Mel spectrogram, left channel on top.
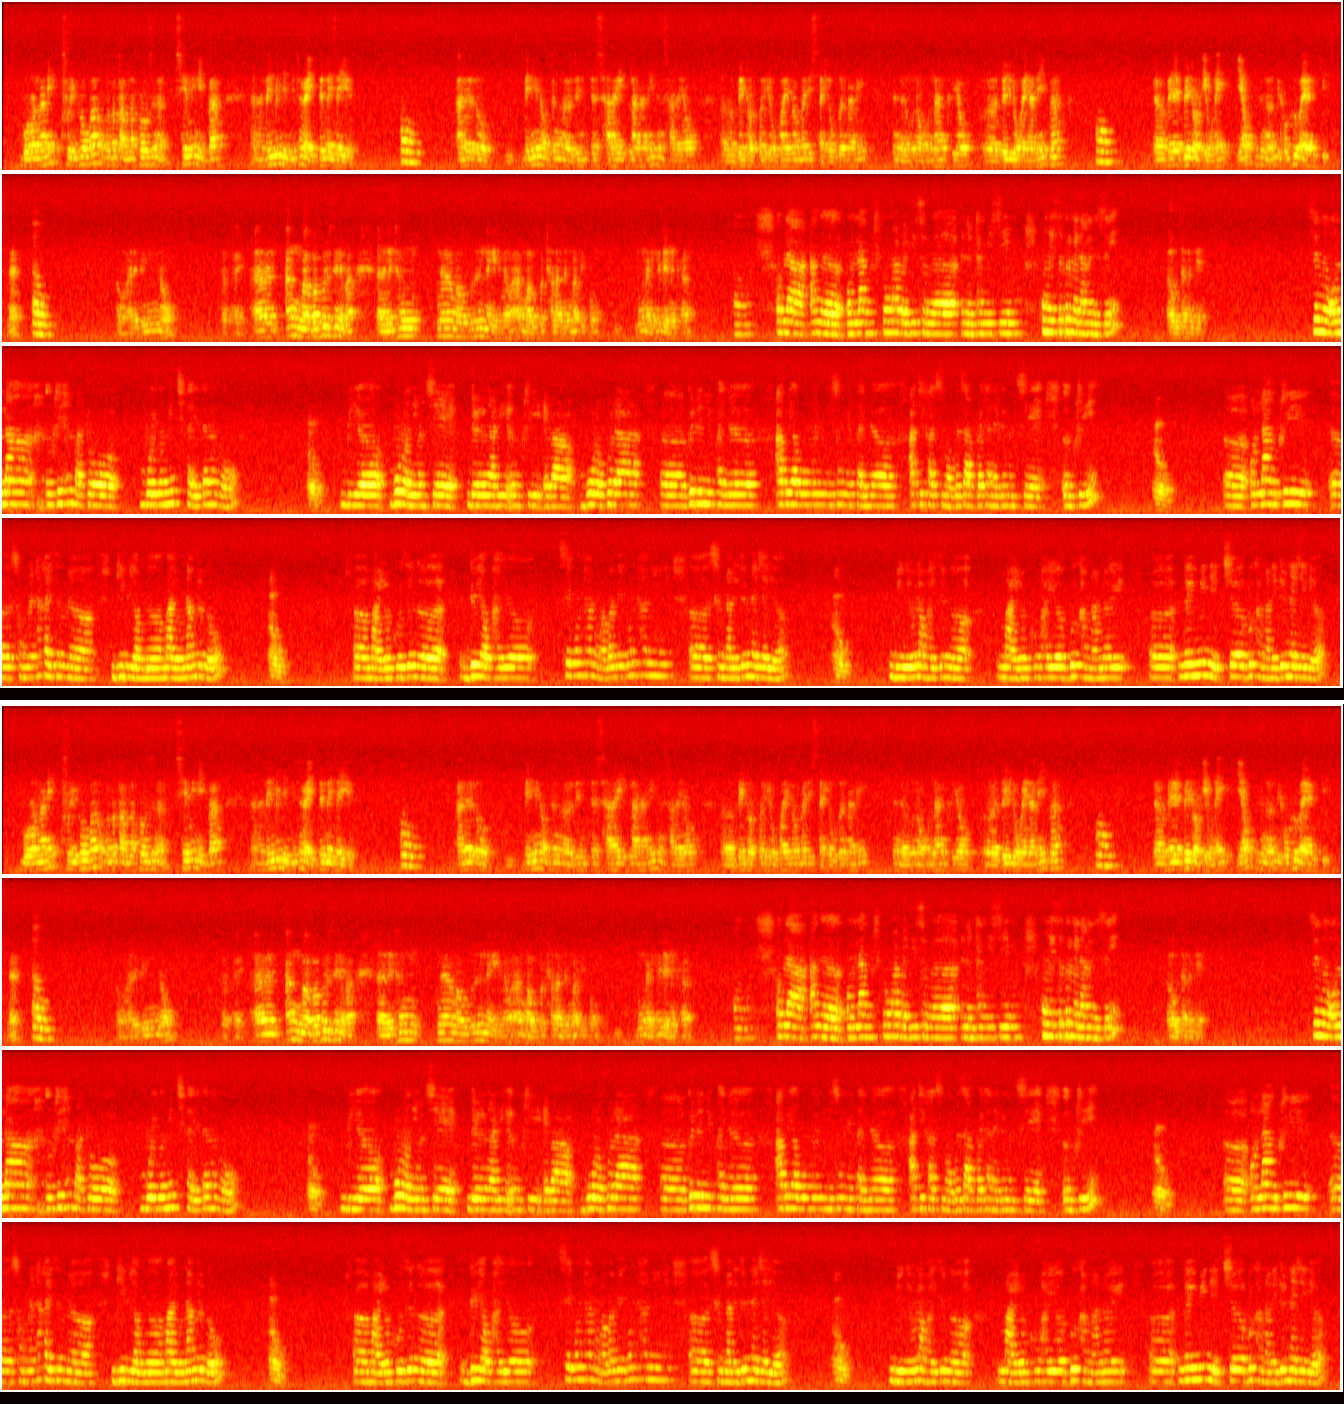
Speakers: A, on the left (about 15°); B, in the centre.
A: बरननानै खुरैफ्राव बा बबेबा गामलाफ्राव जोङो से मिनिट बा नै मिनिटनि थाखाय दोननाय जायो।
B: औ
A: आरो औ बेनि उनाव जोङो जेन साराय लानानै जों सारायाव ओ बेदरफोर एवबाय बा बायदिसिना एवगोरानै जोङो उनाव अनला ओंख्रियाव ओ दै लगायनानै बा
B: औ
A: ओ बे बेदर एवनायाव जोङो बेखौ होबाय आरोखि ना?
B: औ
A: औ आरो बेनि उनाव ओ आं माबाफोर जेनेबा नोंथाङा माबाफोर होनो नागिरदों नामा आं माबाफोर थालांदोंबा बेखौ बुंनानै होदो नोंथाङा
B: औ अब्ला आङो अनला ओंख्रिखौ माबादि सङो नोंथांनिसिम फंनैसो फोरमायना होनोसै
A: औ जागोन दे
B: जोङो अनला ओंख्रि होनबाथ' बयबो मिथिखायो जानांगौ।
A: औ
B: बियो बर'नि मोनसे दोरोङारि ओंख्रि एबा बर'फोरा ओ गोदोनिफ्रायनो आबै आबौमोननि समनिफ्रायनो आथिखालसिमावबो जाबोबाय थानाय बे मोनसे ओंख्रि
A: औ
B: ओ अनला ओंख्रि ओ संनो थाखाय जोंनो गिबियावनो माइरं नांग्रोगौ
A: औ
B: ओ माइरंखौ जोङो दैयावहायो से घन्टा नङाबा नै घन्टानि ओ सोमनानै दोननाय जायो,
A: औ
B: बिनि उनावहाय जोङो माइरंखौहायो बोखांनानै ओ नै मिनिटसो बोखांनानै दोननाय जायो,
